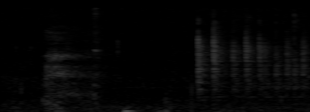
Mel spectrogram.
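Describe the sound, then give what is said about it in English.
Dice, including a ten-sided die rolled for damage in a tabletop game, rattle and tumble across a tabletop, a quick run of light, hard clicks that speed up and then scatter into smaller taps. Fairly quiet, with no voices. “I need more available open table real estate because it keeps rolling.”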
